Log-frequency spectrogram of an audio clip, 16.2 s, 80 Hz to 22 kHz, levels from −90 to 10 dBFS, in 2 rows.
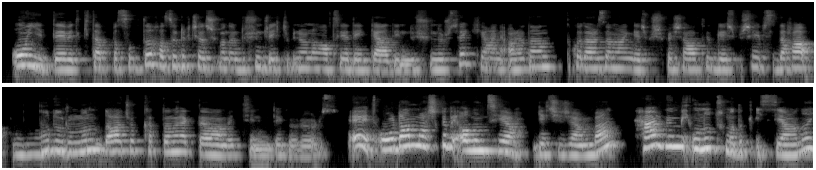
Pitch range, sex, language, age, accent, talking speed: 210-280 Hz, female, Turkish, 30-49, native, 160 wpm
